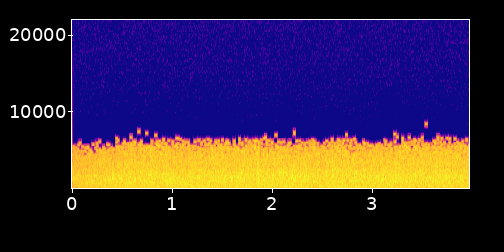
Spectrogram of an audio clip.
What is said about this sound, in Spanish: Cae por unas enormes cataratas. Desde gran altura la cruz se hunde en las aguas. Grandes saltos de agua se precipitan a la garganta.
